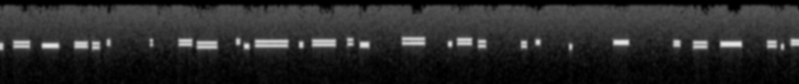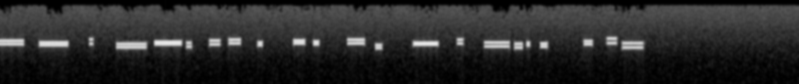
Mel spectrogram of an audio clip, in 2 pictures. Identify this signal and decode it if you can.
Pairs of high tones at irregular times. There is no code.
